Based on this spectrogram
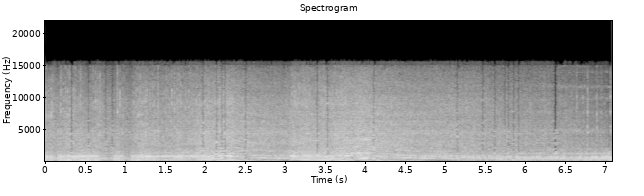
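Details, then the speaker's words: Vintage John Deere chainsaw found in the trash, throttle held steady: revs climb and sag repeatedly; surging, seems fuel-starved, owner suspects the carburetor needs a rebuild kit. "Yep. It's got a little bit of it's oscillating. It sounds like it's actually stalling for fuel a little bit. It'll rev up and kind of die, rev up and die. And I'm not letting off the throttle. I'm just staying constant on it."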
